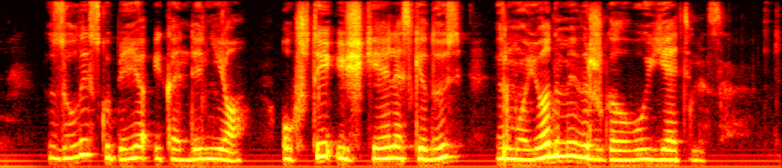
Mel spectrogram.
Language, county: Lithuanian, Vilnius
